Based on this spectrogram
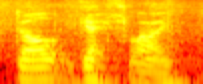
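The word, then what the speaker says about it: Dolgellau: gu I I doll gu I very good doll gu line that's the first time I've I've said it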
